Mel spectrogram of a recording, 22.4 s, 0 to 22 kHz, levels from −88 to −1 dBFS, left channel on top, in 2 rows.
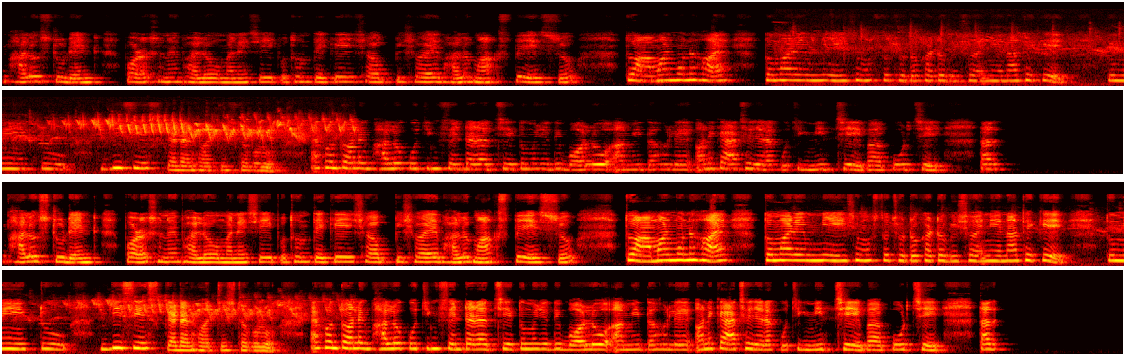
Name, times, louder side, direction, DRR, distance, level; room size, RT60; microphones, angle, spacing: voice 1, 0.0-21.2, right 7 dB, 75° right, 0.4 m, -33 dB
sound 1, 7.7-14.8, left 5 dB, 35° left, 0.5 m, -40 dB
3.9 x 3.3 x 2.4 m
head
